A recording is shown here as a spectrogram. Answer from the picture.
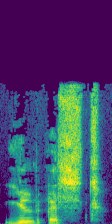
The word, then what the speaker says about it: restent: In spelling, il reste for he is staying is spelled R-E-S-T-E, but for they is spelled R-E-S-T-E-N-T. Okay. The E-N-T here is silent. So it's very important in reading, whenever you see an E-N-T with the ending of a verb, you know that it is silent and that means they.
